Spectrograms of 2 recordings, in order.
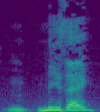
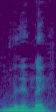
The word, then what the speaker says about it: Meze: Roaming Rooster, Pizza, Mazel, Mise. Is that what's the right pronunciation? That Meze. Meze. Okay, thank you.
